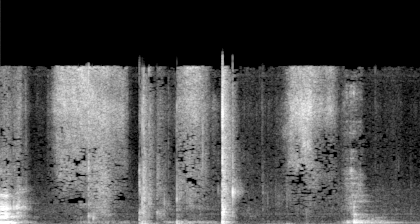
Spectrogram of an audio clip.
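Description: Hands handling a diamond painting canvas under its clear plastic cover and a tape measure: soft rustling with a couple of sharp clicks.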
